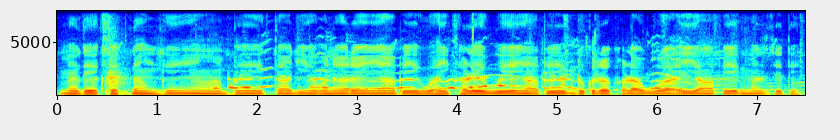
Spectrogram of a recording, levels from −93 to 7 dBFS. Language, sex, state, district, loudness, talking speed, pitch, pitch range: Hindi, male, Madhya Pradesh, Bhopal, -16 LUFS, 250 wpm, 115 Hz, 110-115 Hz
